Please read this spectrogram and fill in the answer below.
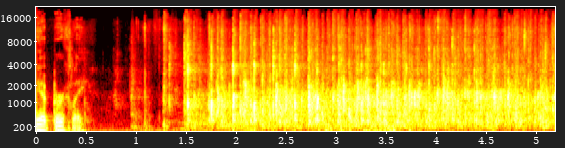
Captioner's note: applause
